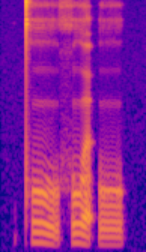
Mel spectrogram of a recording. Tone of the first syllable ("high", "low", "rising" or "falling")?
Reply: falling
